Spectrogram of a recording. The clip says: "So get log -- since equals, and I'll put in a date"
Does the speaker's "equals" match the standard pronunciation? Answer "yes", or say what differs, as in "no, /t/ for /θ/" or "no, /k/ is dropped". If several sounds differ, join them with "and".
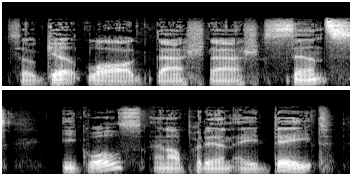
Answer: yes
